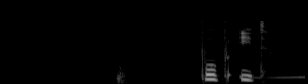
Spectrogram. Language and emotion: Russian, neutral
